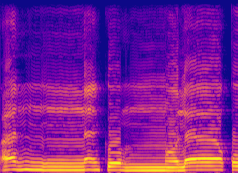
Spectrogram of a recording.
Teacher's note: नून मुशद्दद पर गुन्ना होगा। मीम साकिन के बाद दूसरा मीम आया है, यहाँ पर इदगाम शफवी होगा, गुन्ना के साथ पढ़ेंगे। लाम के ऊपर खड़ी जबर है, 1 अलिफ के बराबर खींच कर पढ़ेंगे।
